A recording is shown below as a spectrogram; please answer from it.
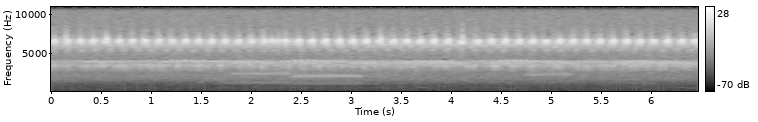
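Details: Crickets chirp in a steady, high-pitched pulse, several beats each second without pause, over a continuous lower insect hum on a summer night at a lake in Minnesota or Michigan, upper Midwest USA.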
